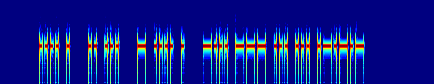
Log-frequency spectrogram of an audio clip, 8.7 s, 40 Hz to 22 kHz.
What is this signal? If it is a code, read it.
Morse code, heard as a keyed tone, about 22 wpm, 700 Hz. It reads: HE IS THE BOSS.
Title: Sentences from Top 700 Words 22wpm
